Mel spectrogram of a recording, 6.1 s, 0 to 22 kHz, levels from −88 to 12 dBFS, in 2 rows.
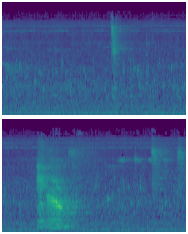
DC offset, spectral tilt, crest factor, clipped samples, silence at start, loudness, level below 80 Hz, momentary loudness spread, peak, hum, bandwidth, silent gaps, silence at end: under 0.1%; -1.5 dB/octave; 26 dB; under 0.1%; 0 s; -31 LUFS; -60 dBFS; 18 LU; -8 dBFS; none; 15 kHz; none; 0 s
